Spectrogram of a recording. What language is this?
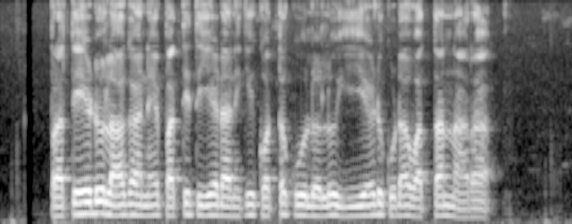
Telugu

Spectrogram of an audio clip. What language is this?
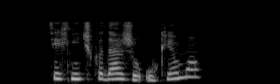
Mari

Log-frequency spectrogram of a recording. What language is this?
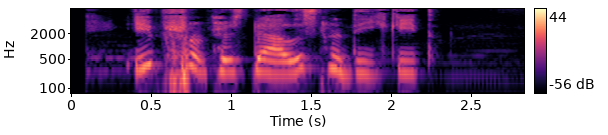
Abkhazian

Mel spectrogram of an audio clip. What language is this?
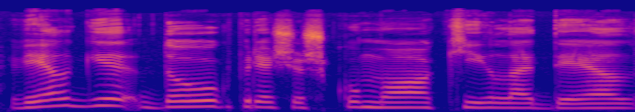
Lithuanian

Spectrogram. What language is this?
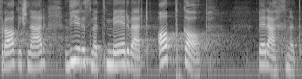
Swiss German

